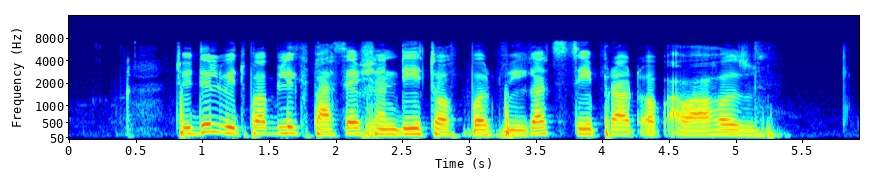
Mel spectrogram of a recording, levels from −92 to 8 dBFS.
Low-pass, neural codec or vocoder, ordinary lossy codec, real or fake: 7.2 kHz; none; none; real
